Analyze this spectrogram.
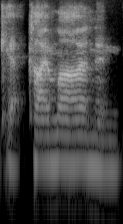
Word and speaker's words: caiman: I know I have an odd way of pronouncing Angel and Caiman and all of those other That's things.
